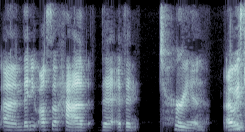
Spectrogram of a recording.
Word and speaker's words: Aventurine: I always call it adventure. Yeah. But there's no D. It's like Aventurine, I think is how you say it.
